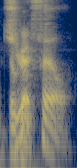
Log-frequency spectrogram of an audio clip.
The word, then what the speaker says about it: Gerphil: nice and simple and Jil so juding so it's not a hard G it's a like a j sound why is this so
